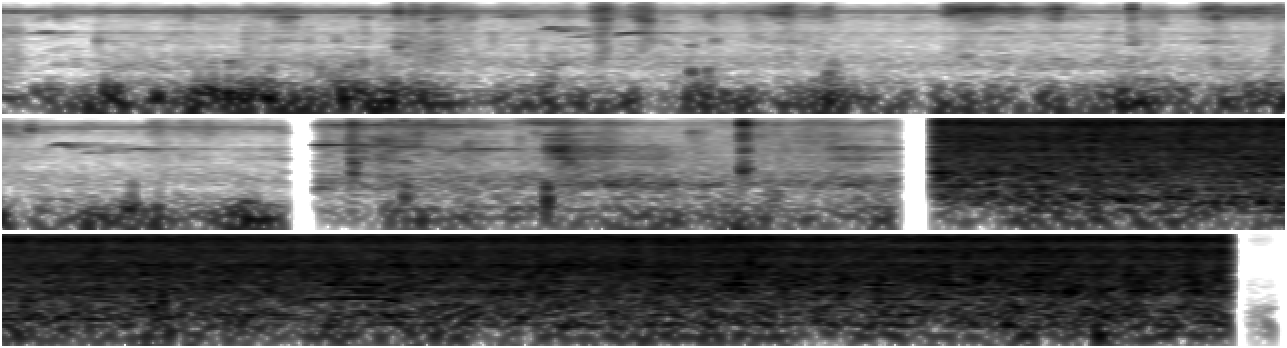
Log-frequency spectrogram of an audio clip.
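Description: A waterfall in the Mindo cloud forest of Ecuador roars as a loud, steady broadband rush in the final stretch, after quieter outdoor ambience with faint background talk.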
